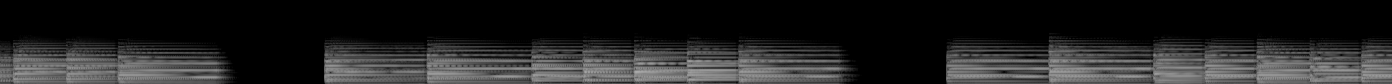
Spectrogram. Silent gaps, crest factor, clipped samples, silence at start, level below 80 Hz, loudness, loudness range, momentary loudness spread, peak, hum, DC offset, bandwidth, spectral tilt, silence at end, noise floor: 2.64-3.24 s, 8.91-9.46 s; 16 dB; under 0.1%; 0 s; -66 dBFS; -29 LUFS; 5 LU; 7 LU; -14 dBFS; none; 0.3%; 5 kHz; -10 dB/octave; 0 s; -56 dBFS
